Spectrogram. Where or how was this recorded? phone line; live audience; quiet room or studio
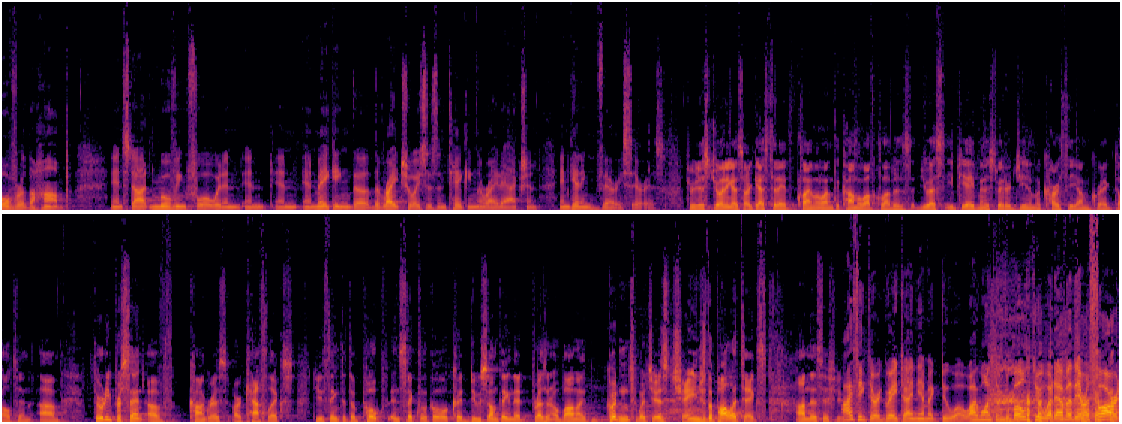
live audience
